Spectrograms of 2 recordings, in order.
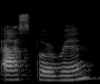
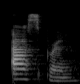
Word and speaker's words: aspirin: and repeat after me aspirin don't say aspirin say aspirin evening evening family family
